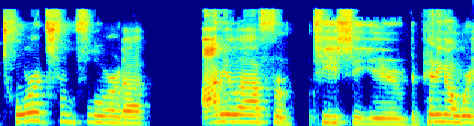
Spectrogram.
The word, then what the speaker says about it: Avila: It's Avila.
